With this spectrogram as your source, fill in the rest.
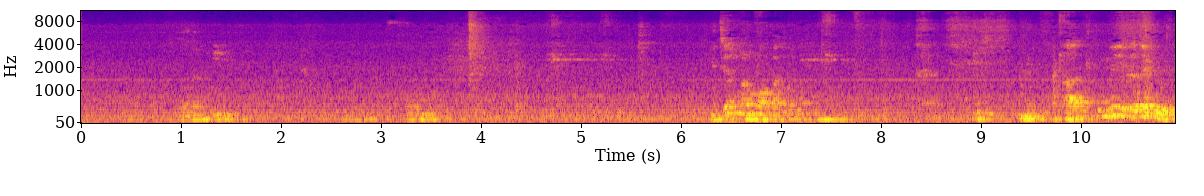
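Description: A man speaks calmly into microphones close by, with pauses.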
